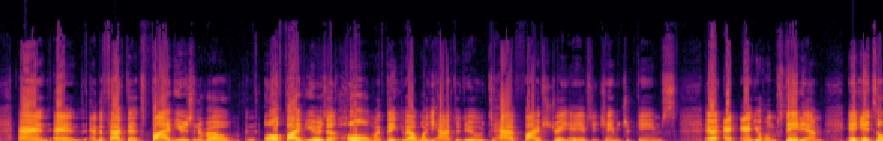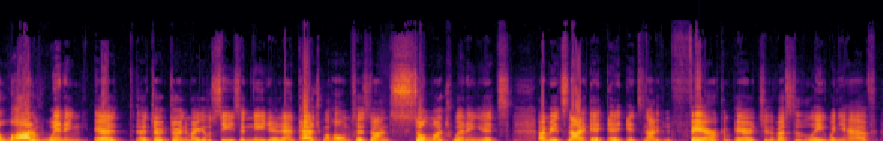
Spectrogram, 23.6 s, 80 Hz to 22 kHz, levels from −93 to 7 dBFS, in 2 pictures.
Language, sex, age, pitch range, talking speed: English, male, 20-39, 110-130 Hz, 195 wpm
